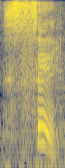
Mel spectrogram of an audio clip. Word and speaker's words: c'est: C'est un petit verre de bière. C'est un petit verre de bière. It is a small glass of beer. It is c'est, with a silent T.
